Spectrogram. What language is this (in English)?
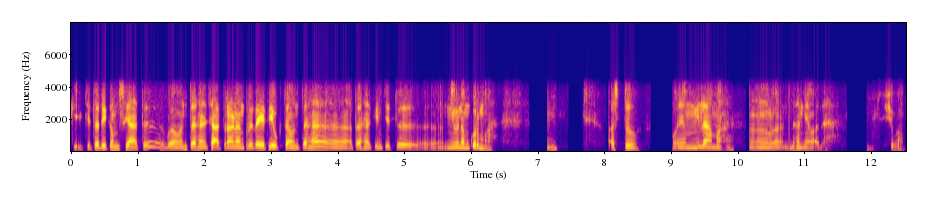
Sanskrit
